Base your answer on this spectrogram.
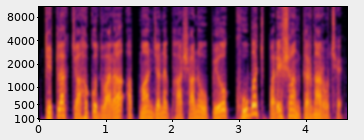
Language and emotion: Gujarati, disgusted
